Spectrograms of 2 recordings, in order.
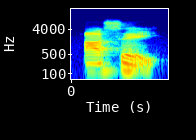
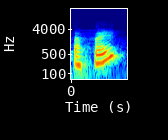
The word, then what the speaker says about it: assay: The pronunciation of SI is assay. SI is assay? Okay. Yeah, the pronunciation is assay, which is ensayo in Spanish.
